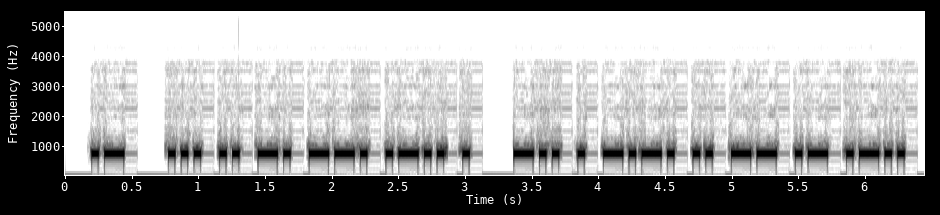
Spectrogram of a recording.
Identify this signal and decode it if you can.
Morse code, heard as a keyed tone, about 25 wpm, 750 Hz. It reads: A SINGLE DECIMAL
